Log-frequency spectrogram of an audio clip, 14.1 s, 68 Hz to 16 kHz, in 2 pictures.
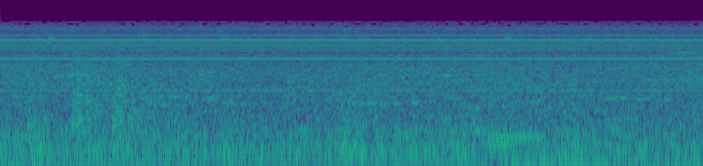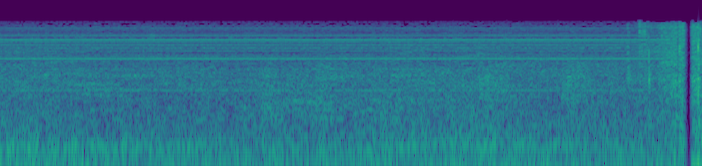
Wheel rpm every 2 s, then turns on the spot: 0, 0, 0, 0, 0, 0, 20.
12-14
